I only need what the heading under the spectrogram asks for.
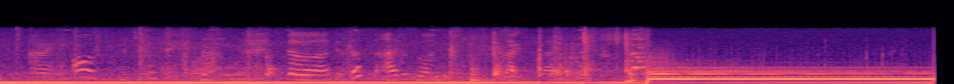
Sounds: speech

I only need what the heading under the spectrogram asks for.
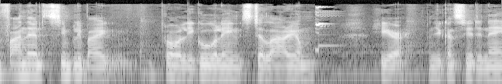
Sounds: speech

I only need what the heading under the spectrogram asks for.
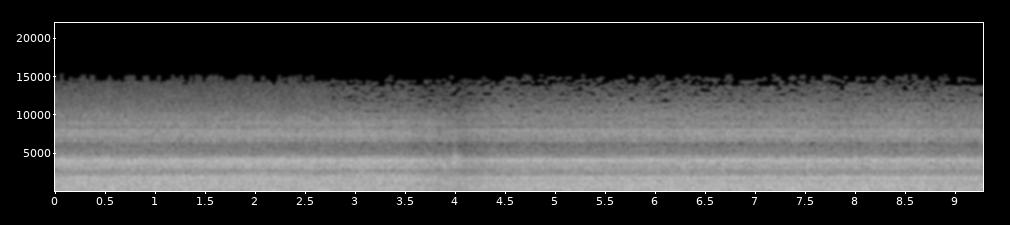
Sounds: tools

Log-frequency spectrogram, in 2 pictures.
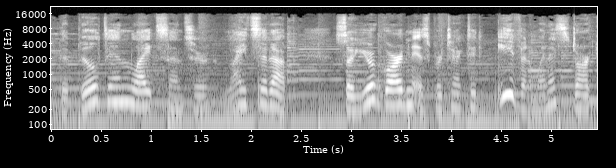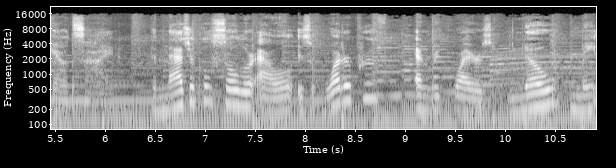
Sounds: speech, music

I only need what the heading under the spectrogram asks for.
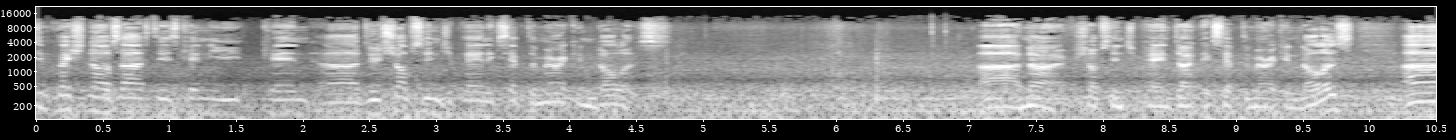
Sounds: vehicle, speech, car

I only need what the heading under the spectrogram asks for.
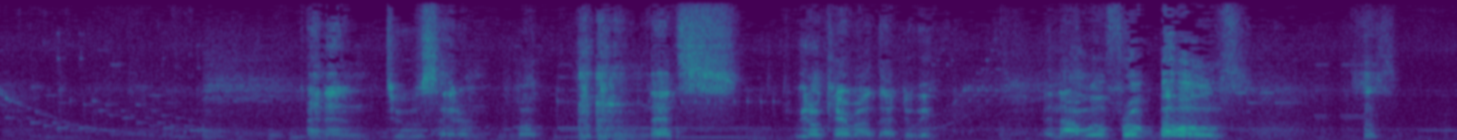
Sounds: speech

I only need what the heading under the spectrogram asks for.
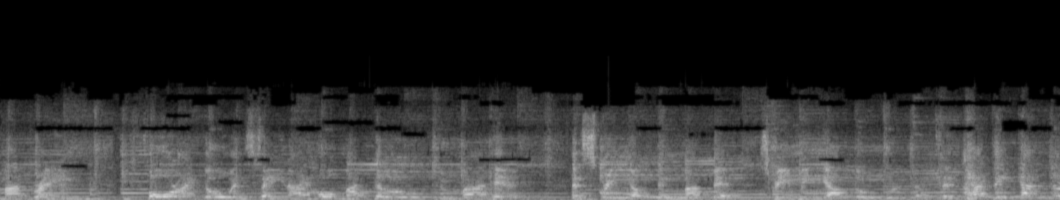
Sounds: music, male singing

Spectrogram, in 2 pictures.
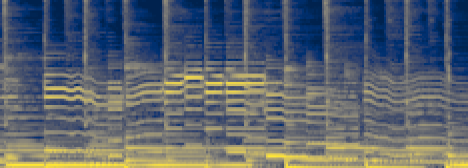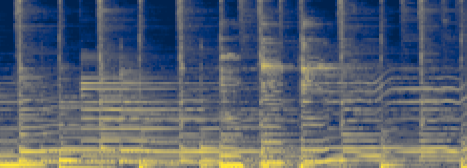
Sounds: music, guitar

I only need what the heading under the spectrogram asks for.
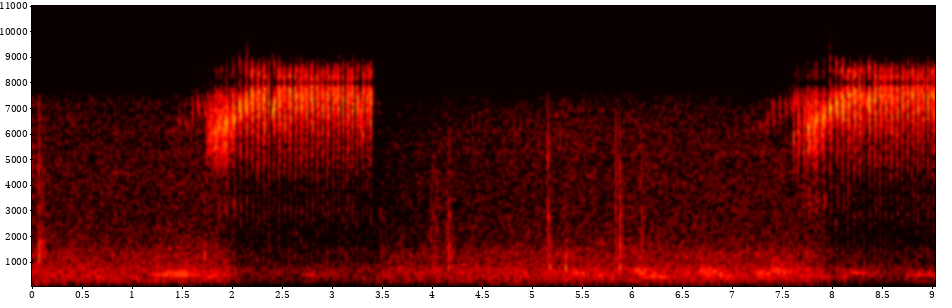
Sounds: cricket chirping

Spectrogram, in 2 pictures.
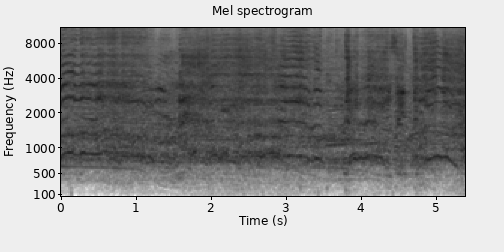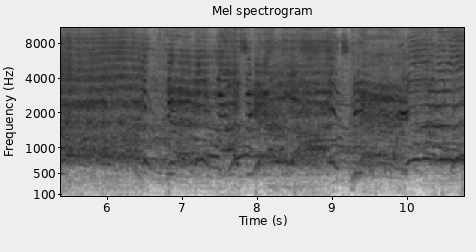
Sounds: speech

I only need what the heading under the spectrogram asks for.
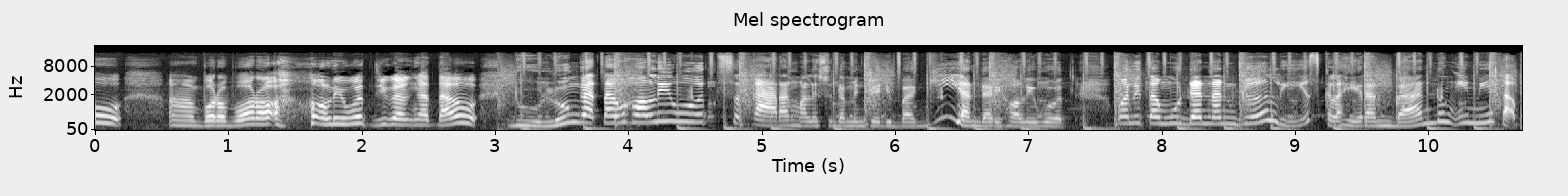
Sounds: speech, music

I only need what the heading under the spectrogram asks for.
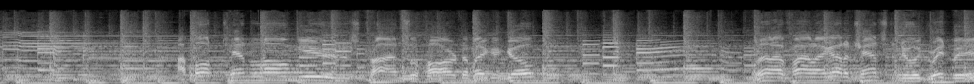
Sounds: music, country

